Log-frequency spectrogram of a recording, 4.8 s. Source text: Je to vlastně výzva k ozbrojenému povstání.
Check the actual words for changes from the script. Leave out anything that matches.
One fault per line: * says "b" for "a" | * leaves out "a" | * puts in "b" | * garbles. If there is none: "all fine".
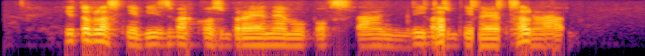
* garbles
